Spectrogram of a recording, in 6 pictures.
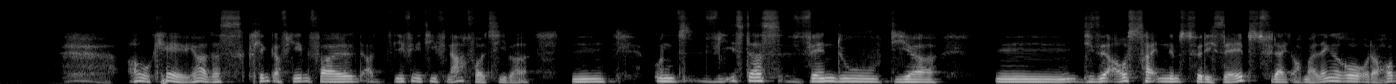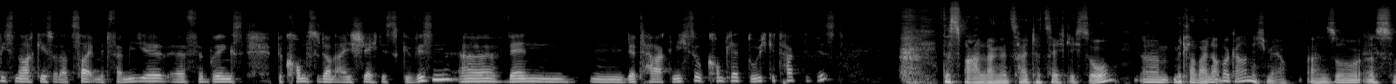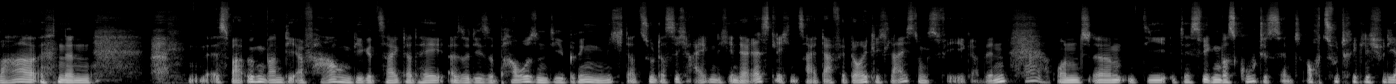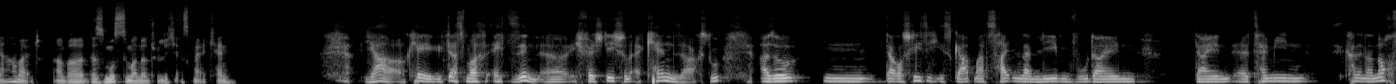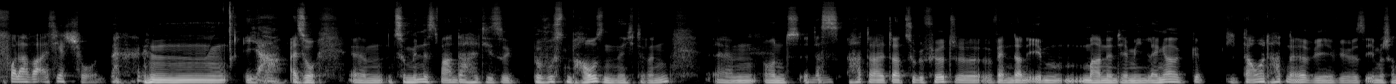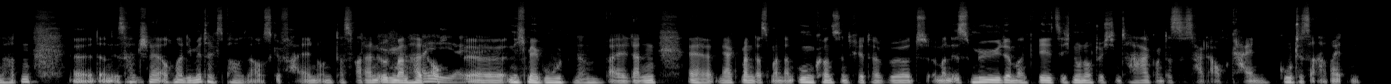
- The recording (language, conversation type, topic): German, podcast, Wie findest du trotz eines vollen Terminkalenders Zeit für dich?
- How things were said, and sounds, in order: mechanical hum; other background noise; chuckle; sigh; chuckle; distorted speech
